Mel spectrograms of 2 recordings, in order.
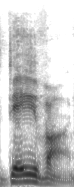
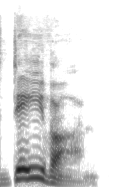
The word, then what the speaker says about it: Devon: And for instance, Rob gets into a good back and forth with, it's spelled, Devon here, but it's Davon. He corrects him. It's Davon, fighter of the night, Vaughn.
